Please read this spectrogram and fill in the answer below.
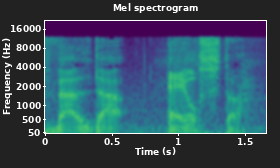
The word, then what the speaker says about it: Val d'Aosta: The 20-something tourist, known only as Pavel, had indulged in some après-ski at a resort in Italy's Val d'Aosta. Yeah, have I pronounced that right? – I think that sounds right, yeah.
